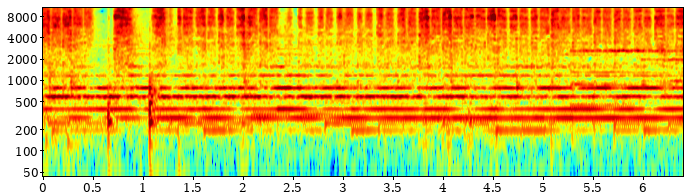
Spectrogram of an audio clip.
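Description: Grey felt-tip marker rubbing on paper in rapid back-and-forth colouring strokes, over soft background music with sustained tones.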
